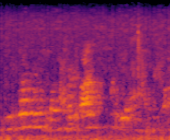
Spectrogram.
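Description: A person's voice speaking quietly, words not made out.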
